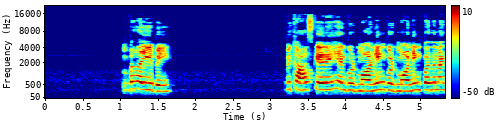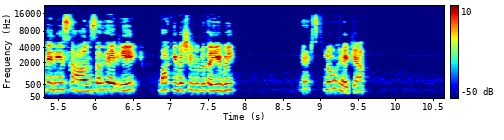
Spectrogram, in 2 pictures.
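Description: A young woman speaks calmly into a close microphone, with pauses.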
